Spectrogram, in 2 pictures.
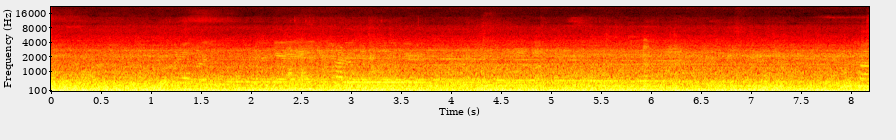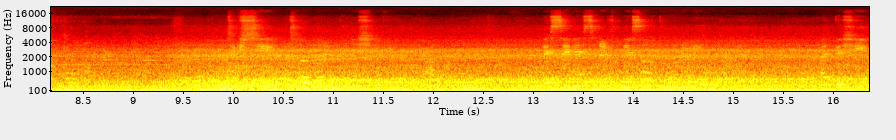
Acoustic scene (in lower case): subway train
